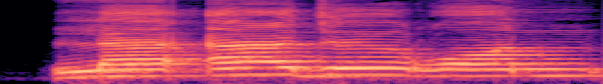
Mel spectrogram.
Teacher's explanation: را کو فل موٹی آواز سے پڑھیں گے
